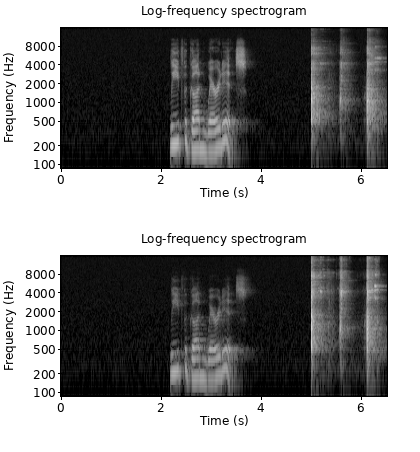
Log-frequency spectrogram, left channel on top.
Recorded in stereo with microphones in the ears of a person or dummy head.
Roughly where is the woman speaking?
Left.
